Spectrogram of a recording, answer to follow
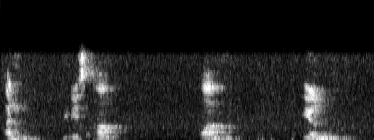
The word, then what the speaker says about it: un: Now, remember this un is pronounced as un. It's only nasal n and not un.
